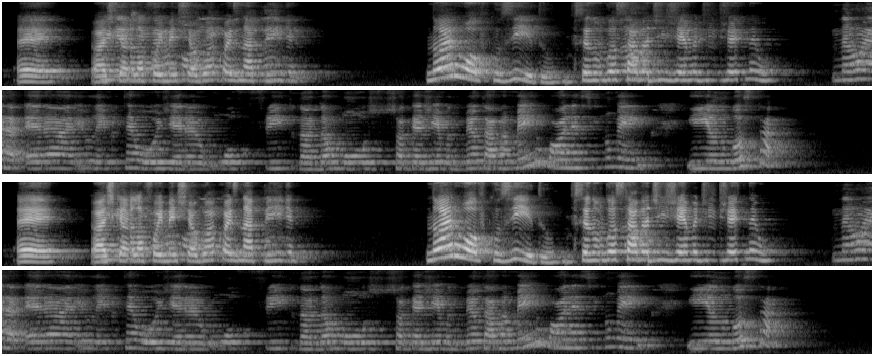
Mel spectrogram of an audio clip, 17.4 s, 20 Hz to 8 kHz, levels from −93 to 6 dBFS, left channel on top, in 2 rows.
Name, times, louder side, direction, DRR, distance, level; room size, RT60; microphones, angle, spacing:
voice 1, 0.1-0.5 0.9-2.9 4.2-7.7, right 5 dB, 65° right, 13 dB, 0.7 m, -25 dB
voice 2, 1.0-3.0 6.0-6.5 8.3-11.1 11.3-16.4, left 2 dB, 20° left, 1 dB, 2.9 m, -39 dB
14.0 x 6.8 x 8.4 m, 0.77 s
head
